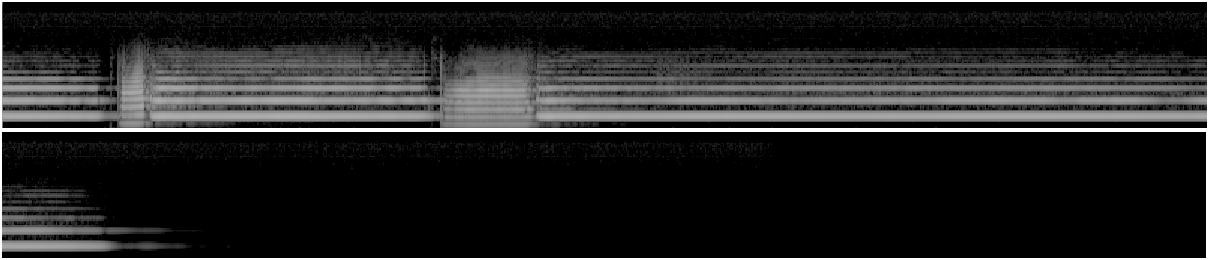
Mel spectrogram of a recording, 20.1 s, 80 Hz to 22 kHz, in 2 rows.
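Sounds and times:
flugelhorn long high note: 0:00.0 - 0:11.2.

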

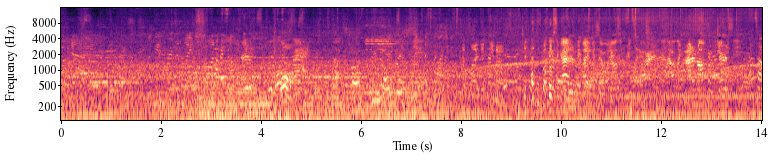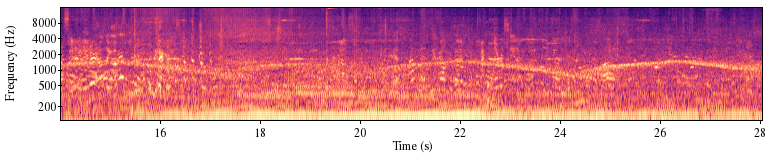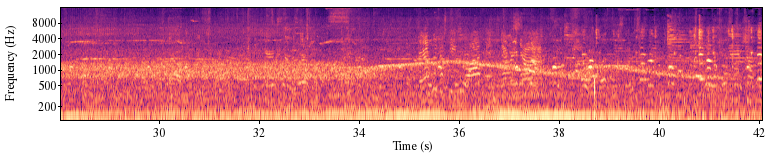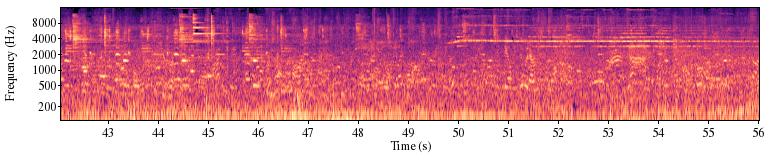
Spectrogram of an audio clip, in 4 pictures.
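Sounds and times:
emergency siren wailing: 0:00.0 - 0:56.0
street noise: 0:00.0 - 0:56.0.

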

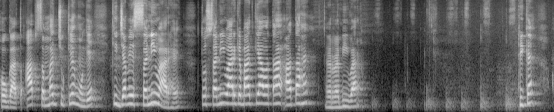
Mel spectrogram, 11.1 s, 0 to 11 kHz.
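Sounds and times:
stylus writing on screen: 0:06.0 - 0:10.8.

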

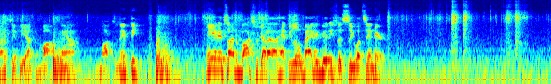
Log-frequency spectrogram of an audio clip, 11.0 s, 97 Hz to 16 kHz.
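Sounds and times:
plastic bag crinkling: 0:03.5 - 0:06.1, 0:07.7 - 0:11.0.

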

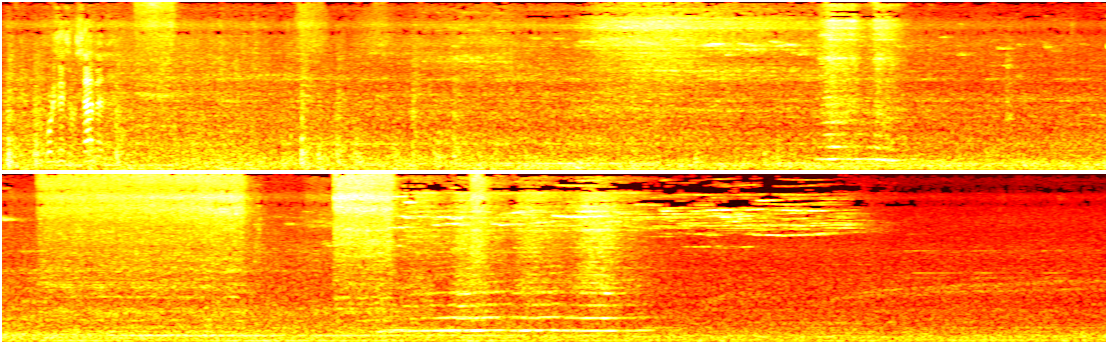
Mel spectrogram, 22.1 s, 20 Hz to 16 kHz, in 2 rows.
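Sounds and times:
train wheels rumbling on rail: 0:00.0 - 0:19.4
train wheel squeal: 0:03.0 - 0:20.3.

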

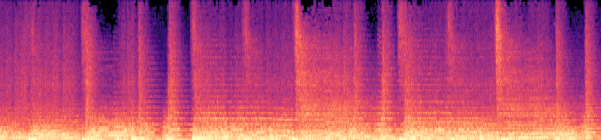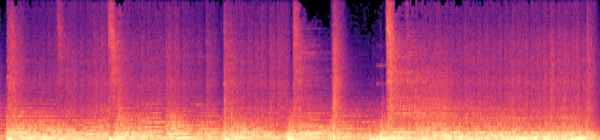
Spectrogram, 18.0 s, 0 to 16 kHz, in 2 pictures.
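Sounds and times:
brass band playing slow chords: 0:00.0 - 0:18.0
regular beat strokes: 0:00.0 - 0:18.0.

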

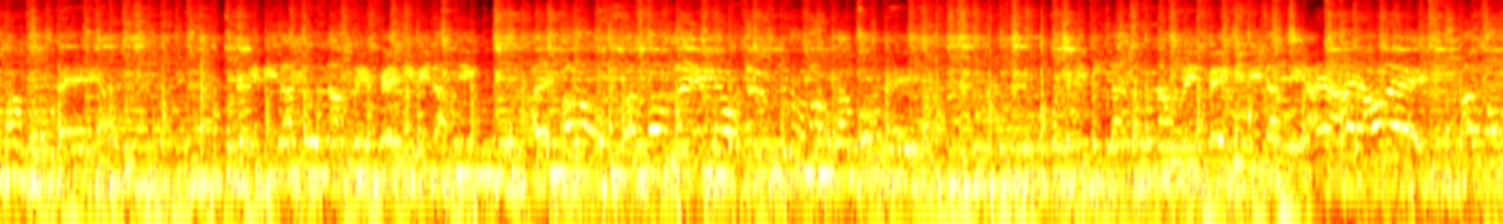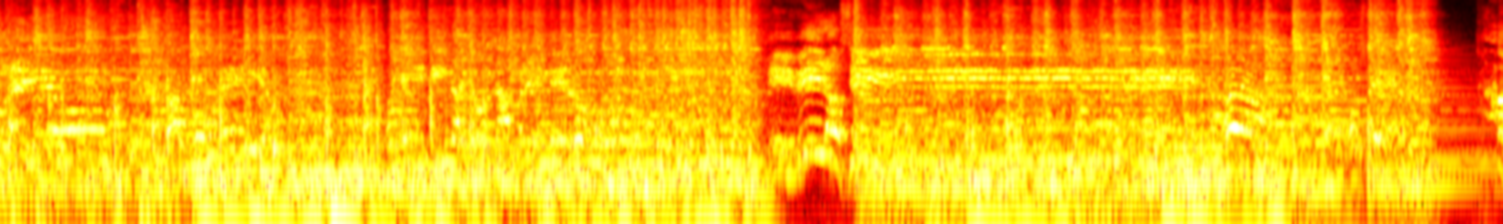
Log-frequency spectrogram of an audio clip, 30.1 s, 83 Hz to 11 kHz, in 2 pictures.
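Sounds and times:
acoustic guitars strumming: 0:00.0 - 0:30.0
man singing: 0:00.0 - 0:30.0.

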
